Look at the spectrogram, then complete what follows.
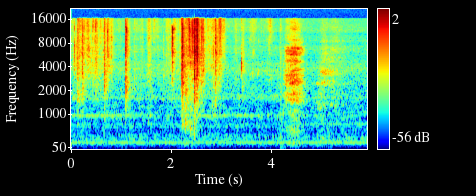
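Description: Near-quiet room with a faint steady hum and a few light handling noises. There is a single click about a second in, a quick cluster of sharp clicks and knocks around two seconds, and a brief soft scrape a little after four seconds.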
